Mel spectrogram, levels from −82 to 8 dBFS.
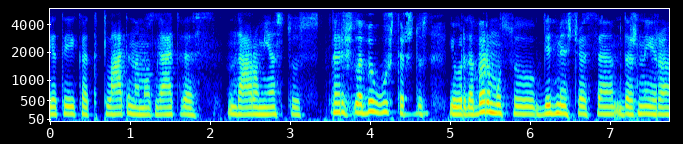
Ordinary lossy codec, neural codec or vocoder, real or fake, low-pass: AAC, 24 kbps; none; real; 5.4 kHz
